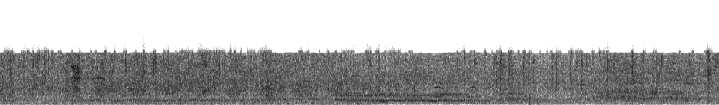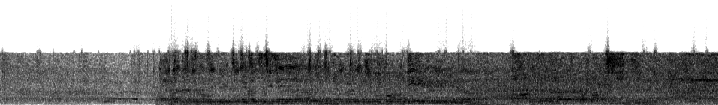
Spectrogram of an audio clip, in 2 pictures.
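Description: A stadium crowd murmurs and cheers throughout.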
